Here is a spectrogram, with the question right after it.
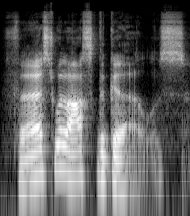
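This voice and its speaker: An actor playing a brash, scheming young English undergraduate in a theatrical Victorian farce, exclamatory and bossy, with jolly old-fashioned slang. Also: male voice, on the high side, expressive, takes it slowly, gravelly, sharp tone, full character voice. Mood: excited, scheming. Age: young adult. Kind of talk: theatrical radio farce acting.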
